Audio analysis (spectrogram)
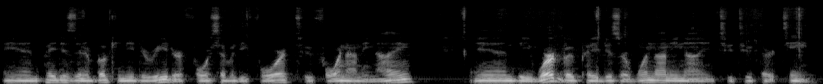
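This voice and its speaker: A man teaching a chemistry lesson while hoarse and losing his voice, explaining each step patiently with frequent ums. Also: low-pitched, fairly even intonation, moderate pace. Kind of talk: recorded classroom lecture.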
